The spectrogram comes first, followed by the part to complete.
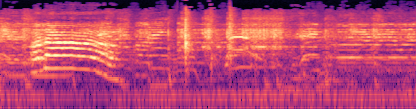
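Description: Dance-track music from a TikTok clip, with a loud vocal sliding down in pitch about half a second in and a sharp click about two seconds in.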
